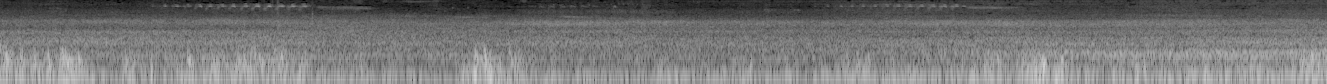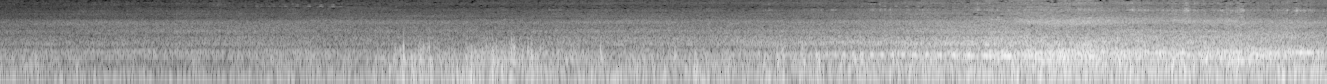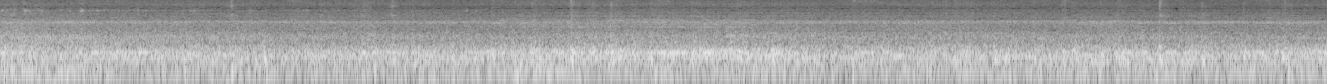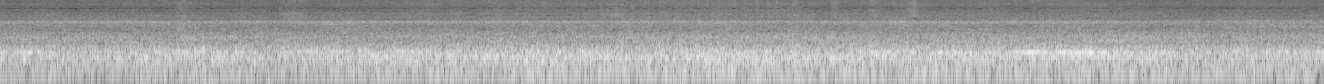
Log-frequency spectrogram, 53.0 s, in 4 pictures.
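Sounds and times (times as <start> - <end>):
electric locomotive passing: 0.0 - 53.0
wagons rolling on rails: 20.1 - 53.0.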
